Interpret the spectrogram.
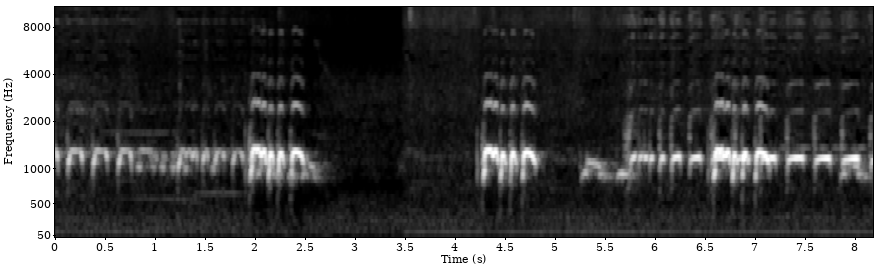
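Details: Zebra dove cooing, used as a lure to make rival doves call: low, rolling coos in bursts of quick pulsed notes with pauses between phrases, and a steady faint hum underneath.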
